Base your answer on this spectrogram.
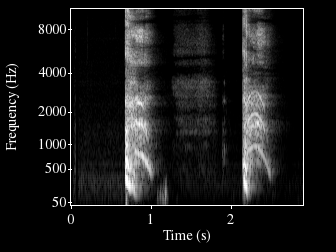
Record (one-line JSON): {"cough_length": "2.9 s", "cough_amplitude": 32767, "cough_signal_mean_std_ratio": 0.33, "survey_phase": "beta (2021-08-13 to 2022-03-07)", "age": "18-44", "gender": "Male", "wearing_mask": "No", "symptom_none": true, "smoker_status": "Current smoker (1 to 10 cigarettes per day)", "respiratory_condition_asthma": false, "respiratory_condition_other": false, "recruitment_source": "REACT", "submission_delay": "1 day", "covid_test_result": "Negative", "covid_test_method": "RT-qPCR", "influenza_a_test_result": "Negative", "influenza_b_test_result": "Negative"}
